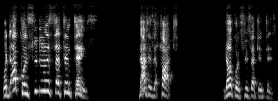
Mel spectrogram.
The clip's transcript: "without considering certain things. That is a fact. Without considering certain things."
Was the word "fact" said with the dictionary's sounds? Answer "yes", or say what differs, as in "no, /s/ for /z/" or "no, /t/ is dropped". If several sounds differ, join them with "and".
no, /k/ is dropped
